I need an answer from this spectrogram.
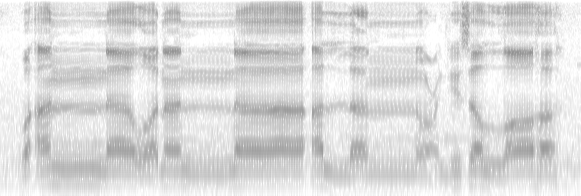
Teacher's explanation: مد کے بعد حمزہ دوسرے کلمے میں ہے تو اسی وجہ سے مد منفصل ہوگا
